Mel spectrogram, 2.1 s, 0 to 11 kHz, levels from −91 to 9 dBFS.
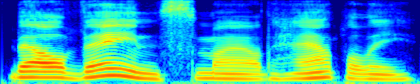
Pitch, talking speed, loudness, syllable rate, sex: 165 Hz, 85 wpm, -16 LUFS, 4.2 syllables/s, female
